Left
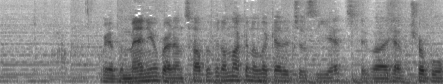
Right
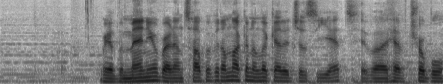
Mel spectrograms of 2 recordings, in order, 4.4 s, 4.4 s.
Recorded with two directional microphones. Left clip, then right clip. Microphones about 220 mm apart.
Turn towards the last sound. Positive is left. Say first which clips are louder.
# right 8 dB
turn(degrees=-45)  # may be behind; listen again after turning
